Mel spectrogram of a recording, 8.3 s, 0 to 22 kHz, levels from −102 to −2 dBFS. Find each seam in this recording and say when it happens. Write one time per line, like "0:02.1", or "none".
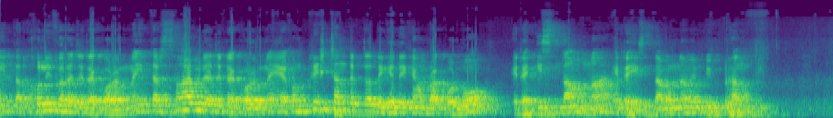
none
